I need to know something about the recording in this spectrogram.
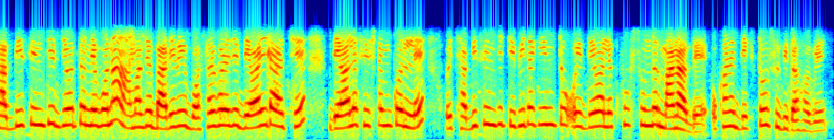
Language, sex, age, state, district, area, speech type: Bengali, female, 18-30, West Bengal, Paschim Medinipur, rural, conversation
